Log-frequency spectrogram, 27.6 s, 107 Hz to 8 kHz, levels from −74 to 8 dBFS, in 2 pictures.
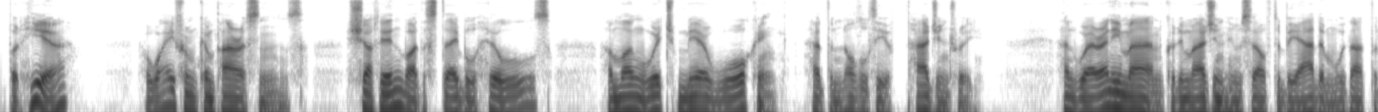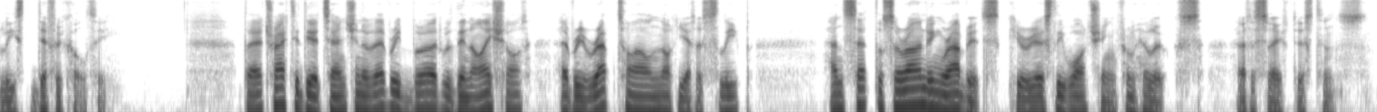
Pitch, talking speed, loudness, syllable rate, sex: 95 Hz, 135 wpm, -19 LUFS, 5.0 syllables/s, male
